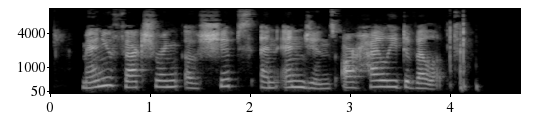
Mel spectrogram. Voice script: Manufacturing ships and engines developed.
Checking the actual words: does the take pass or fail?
fail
